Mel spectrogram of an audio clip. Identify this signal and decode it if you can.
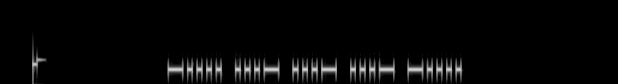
Morse code, heard as a keyed tone, about 25 wpm, 700 Hz. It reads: 6VVV6
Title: Five Challenging Letter-Number Combinations 25wpm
